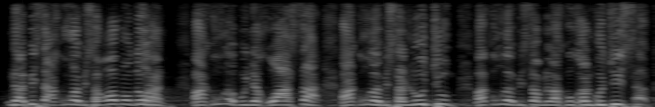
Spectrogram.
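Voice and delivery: high, fast, whining excuses; Moses making excuses. Acted. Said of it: "Musa bilang apa?".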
